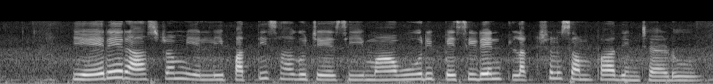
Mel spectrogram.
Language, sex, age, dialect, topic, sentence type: Telugu, female, 25-30, Central/Coastal, agriculture, statement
